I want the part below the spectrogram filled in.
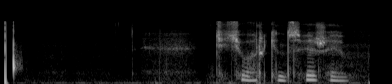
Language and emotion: Russian, neutral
